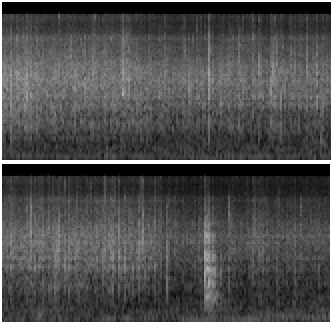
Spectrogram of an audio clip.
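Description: Chopped pechay (bok choy) leaves sizzling in hot oil in a wok, stirred with a spatula with small scraping clicks; the sizzle fades, and a single sharp knock sounds about five seconds in.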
